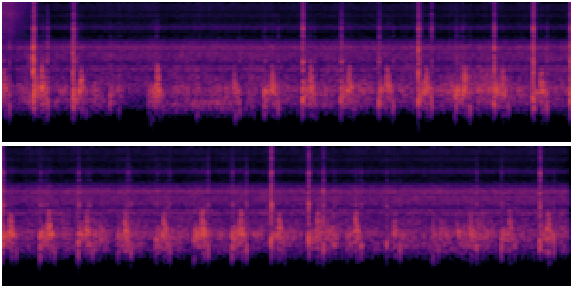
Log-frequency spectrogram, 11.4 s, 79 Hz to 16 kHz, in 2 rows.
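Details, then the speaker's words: Fetal heartbeat at 22 weeks of pregnancy (baby girl, pregnancy after loss) on a home handheld fetal Doppler: rapid, regular whooshing beats at about 155 per minute. "hearing that heartbeat for the first time at home was very cool and um yeah it's just been a great asset so far in this pregnancy"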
